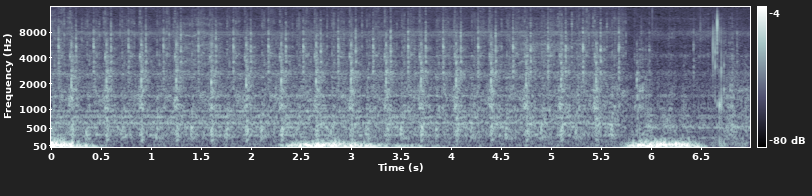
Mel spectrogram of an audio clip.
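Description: A sewing machine stitches a journal cover in a steady rapid clatter, with three low thumping swells as the motor surges, heard near and alone without speech.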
